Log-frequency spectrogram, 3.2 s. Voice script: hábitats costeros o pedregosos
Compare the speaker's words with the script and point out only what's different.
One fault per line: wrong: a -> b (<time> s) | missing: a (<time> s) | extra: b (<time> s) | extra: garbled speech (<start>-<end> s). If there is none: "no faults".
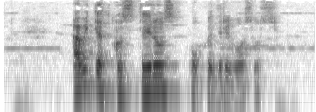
no faults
